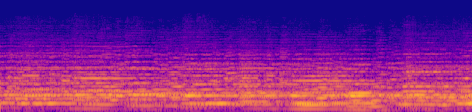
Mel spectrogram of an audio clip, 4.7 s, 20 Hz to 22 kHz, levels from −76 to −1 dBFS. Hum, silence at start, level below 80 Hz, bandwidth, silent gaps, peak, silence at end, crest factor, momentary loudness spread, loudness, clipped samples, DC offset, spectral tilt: none; 0 s; -50 dBFS; 13.5 kHz; none; -6 dBFS; 0 s; 14 dB; 3 LU; -20 LUFS; under 0.1%; under 0.1%; -6 dB/octave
